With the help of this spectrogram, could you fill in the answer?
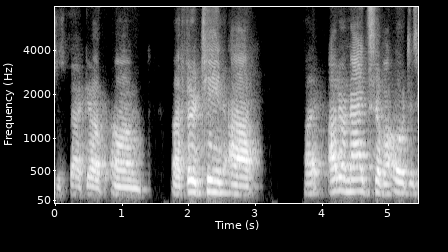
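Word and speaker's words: צבאות: Adonai Tzevaot is how this one is usually pronounced, the God of hosts.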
